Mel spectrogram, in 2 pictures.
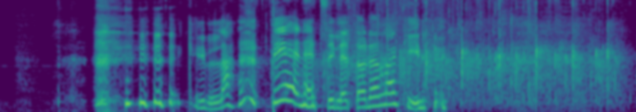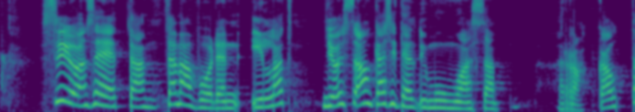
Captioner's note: aplodeja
